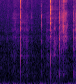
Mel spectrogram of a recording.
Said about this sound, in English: Okay, I'm opening up the oil.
